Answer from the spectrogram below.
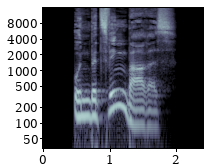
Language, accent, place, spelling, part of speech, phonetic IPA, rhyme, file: German, Germany, Berlin, unbezwingbares, adjective, [ʊnbəˈt͡svɪŋbaːʁəs], -ɪŋbaːʁəs, De-unbezwingbares.ogg
- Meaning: strong/mixed nominative/accusative neuter singular of unbezwingbar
